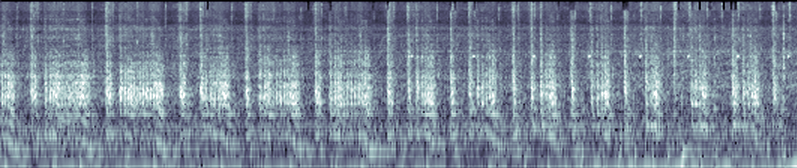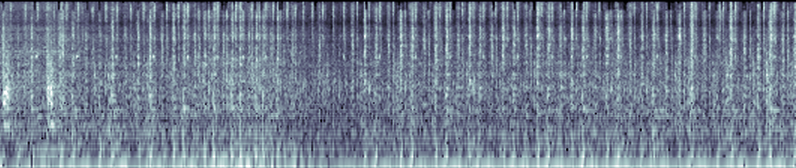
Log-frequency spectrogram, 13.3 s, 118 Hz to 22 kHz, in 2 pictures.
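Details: International 285 4x4 diesel tractor (title says 284), revived after sitting, cylinders previously filled with ATF: loud even clatter with steady firing pulses, briefly picking up with a rev; runs well, white and black smoke from the ATF.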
